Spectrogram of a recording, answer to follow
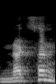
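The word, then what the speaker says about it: Knudsen: Number दिया और उसे नटसन नंबर कहा गया। के साइलेंट बोल लीजिए, यहाँ पर नूटसन भी बोल सकते हैं, नटसन भी बोल सकते हैं, नूटसन बोल दीजिए चलेगा।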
